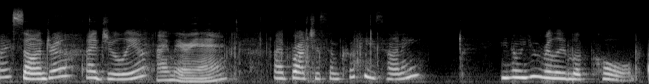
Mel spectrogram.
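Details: Adult woman, acted scene; Typical speech.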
